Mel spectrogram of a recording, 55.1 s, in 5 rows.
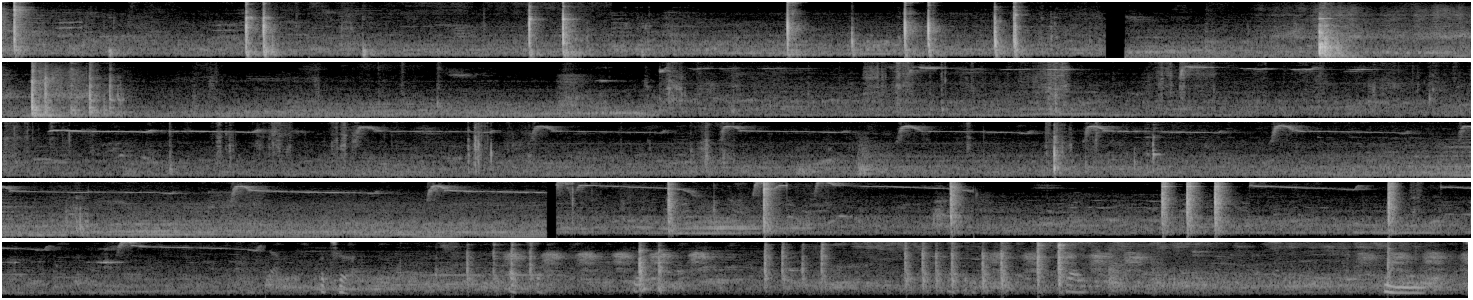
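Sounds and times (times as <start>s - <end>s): trowel tapping bricks: 1.8s - 2.8s, 3.9s - 4.6s, 5.9s - 7.9s
small bird chirping: 22.3s - 40.4s.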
